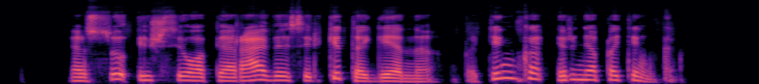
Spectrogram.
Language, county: Lithuanian, Panevėžys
